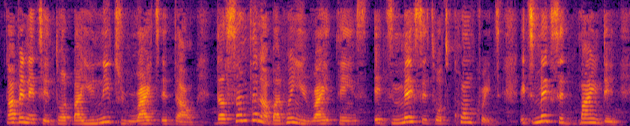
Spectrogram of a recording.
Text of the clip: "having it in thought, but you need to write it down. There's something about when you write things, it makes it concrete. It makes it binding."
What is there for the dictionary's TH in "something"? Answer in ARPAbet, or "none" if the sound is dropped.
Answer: TH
